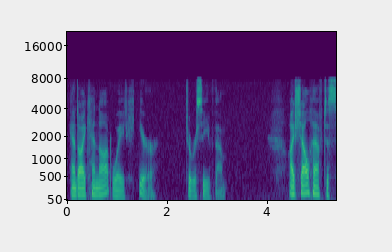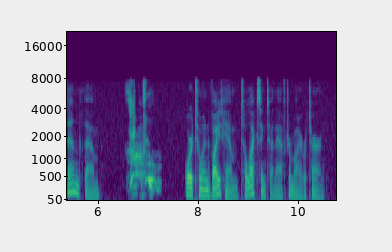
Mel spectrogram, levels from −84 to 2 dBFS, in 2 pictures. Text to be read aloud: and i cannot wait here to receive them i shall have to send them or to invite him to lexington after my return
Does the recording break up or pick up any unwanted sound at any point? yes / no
yes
